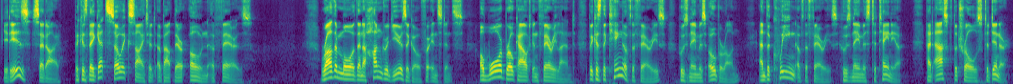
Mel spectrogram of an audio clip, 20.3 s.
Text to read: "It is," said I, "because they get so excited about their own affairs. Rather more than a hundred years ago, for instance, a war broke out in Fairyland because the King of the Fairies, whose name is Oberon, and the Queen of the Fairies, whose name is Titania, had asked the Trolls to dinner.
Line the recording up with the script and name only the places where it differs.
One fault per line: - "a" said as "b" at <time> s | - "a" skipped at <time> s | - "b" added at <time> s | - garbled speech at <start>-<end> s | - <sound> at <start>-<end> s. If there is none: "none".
none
